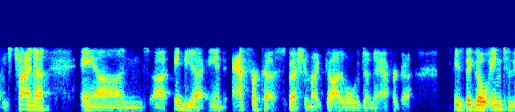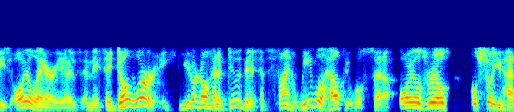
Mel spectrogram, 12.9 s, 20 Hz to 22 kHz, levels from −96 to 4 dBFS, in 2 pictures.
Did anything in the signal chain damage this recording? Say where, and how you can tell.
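Yes. G.729 codec damage runs throughout, at the codec stage. Nothing passes above 3.8 kHz, and the speech sounds plainly rough and synthetic, which fits 8 kbit/s G.729A: it is rebuilt from a vocal tract filter, pitch predictor and sparse pulses rather than sent as a waveform.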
